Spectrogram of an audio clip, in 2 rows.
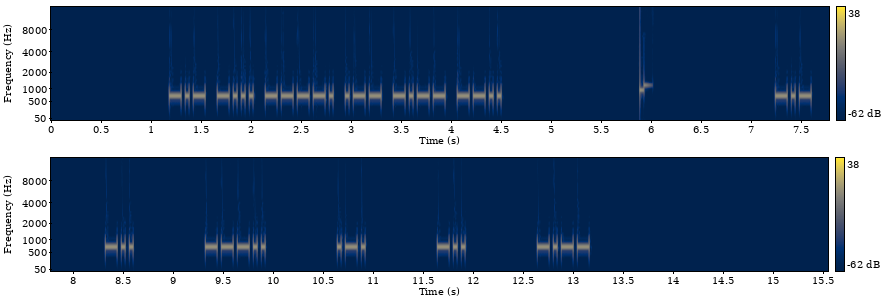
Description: Morse code, heard as a keyed tone, about 32 wpm, spaced as for 16 wpm, 700 Hz. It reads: KB9WYZ KD8RDY
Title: USA Call Signs - 6 Characters - 6x Character Spacing - 30wpm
